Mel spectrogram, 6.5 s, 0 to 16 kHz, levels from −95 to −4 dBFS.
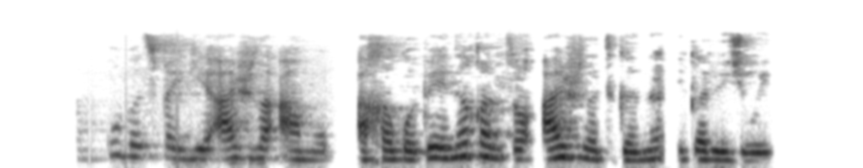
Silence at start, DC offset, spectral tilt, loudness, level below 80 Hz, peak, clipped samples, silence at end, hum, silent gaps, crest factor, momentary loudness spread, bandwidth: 0.85 s; under 0.1%; -5 dB/octave; -25 LUFS; -66 dBFS; -6 dBFS; under 0.1%; 0.7 s; none; 2.54-2.65 s, 5.02-5.08 s; 18 dB; 13 LU; 7.8 kHz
